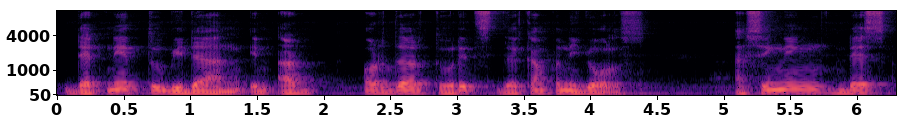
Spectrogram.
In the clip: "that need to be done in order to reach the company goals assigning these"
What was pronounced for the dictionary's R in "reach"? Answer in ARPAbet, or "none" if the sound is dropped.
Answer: R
